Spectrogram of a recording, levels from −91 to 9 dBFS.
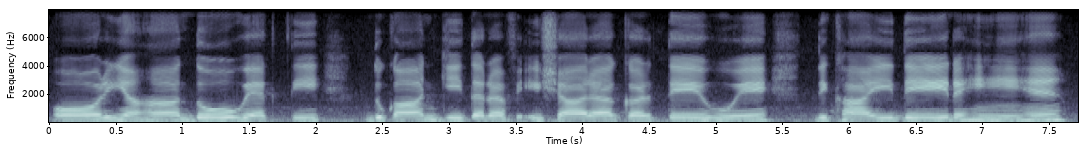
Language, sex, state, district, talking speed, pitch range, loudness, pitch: Hindi, female, Haryana, Charkhi Dadri, 110 wpm, 175-185 Hz, -13 LUFS, 180 Hz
